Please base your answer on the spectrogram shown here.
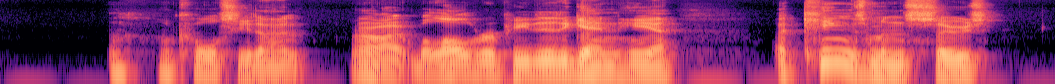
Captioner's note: groan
